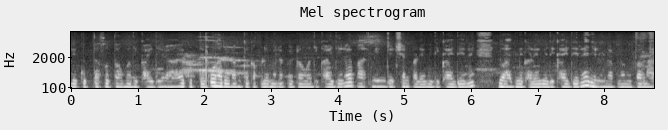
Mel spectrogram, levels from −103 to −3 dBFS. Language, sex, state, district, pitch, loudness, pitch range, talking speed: Hindi, female, Chhattisgarh, Sukma, 155 Hz, -21 LUFS, 150-160 Hz, 300 wpm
